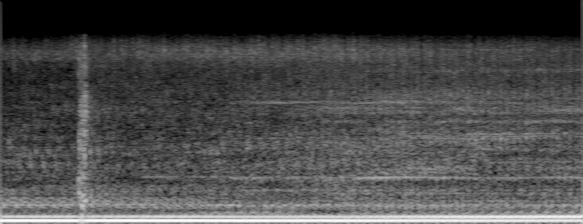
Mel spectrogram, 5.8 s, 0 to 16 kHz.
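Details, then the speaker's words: Hellcat Challenger V8 idling after spark plug replacement: deep heavy burble, steady and even, no misfire or stumble. "sounds like it's running pretty good you can't drive it because it's missing a wheel"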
